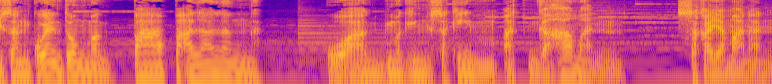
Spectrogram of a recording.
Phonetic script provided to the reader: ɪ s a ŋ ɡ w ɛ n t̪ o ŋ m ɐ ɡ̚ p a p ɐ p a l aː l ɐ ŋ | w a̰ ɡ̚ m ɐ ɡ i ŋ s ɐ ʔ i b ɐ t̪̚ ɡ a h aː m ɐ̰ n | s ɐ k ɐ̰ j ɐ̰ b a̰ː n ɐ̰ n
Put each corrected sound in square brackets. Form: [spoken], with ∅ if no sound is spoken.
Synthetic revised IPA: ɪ s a ŋ [k] w ɛ n t̪ o ŋ m ɐ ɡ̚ p a p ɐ [ʔ] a l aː l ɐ ŋ | w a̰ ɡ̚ m ɐ ɡ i ŋ s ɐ [k] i [m] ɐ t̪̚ ɡ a h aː m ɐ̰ n | s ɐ k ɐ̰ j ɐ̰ [m] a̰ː n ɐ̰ n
